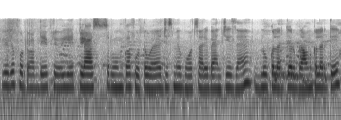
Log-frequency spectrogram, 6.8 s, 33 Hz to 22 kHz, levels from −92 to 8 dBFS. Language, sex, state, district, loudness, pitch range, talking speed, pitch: Hindi, female, Haryana, Charkhi Dadri, -17 LUFS, 185-195 Hz, 220 wpm, 195 Hz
